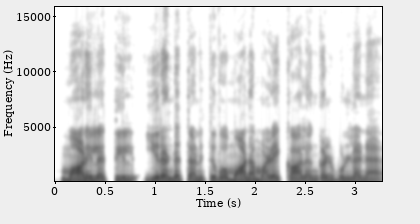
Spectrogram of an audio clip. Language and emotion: Tamil, neutral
